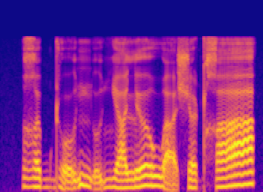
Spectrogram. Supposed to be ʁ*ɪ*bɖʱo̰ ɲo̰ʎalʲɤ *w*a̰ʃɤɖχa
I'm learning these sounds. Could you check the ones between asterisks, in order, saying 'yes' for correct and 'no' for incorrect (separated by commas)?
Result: no, yes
